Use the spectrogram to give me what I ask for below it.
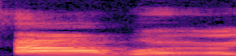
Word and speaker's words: hour: But you say an hour, because when you pronounce hour, you pronounce this beginning sound starts with a vowel, not with a H.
